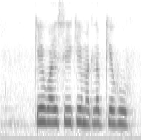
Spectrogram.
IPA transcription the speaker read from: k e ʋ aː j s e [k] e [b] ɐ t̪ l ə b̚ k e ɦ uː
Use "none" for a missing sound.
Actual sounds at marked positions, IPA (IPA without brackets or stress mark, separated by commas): k, m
